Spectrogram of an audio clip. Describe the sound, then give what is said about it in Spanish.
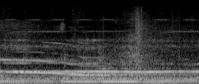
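Long, sustained howls with slowly gliding pitch, several overlapping voices rising and falling together, reverberant, echoing through a forest. “Y mientras los árboles me rasgaban la cara y mientras la luz de la luna iluminaba mi camino de vuelta a casa, solo escuchaba los terribles aullidos retumbando por todo el bosque.”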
